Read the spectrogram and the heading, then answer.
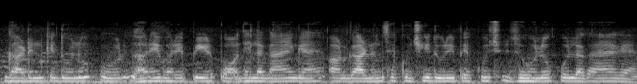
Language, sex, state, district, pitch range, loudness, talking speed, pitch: Hindi, male, Uttar Pradesh, Budaun, 145-155 Hz, -16 LUFS, 200 wpm, 150 Hz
